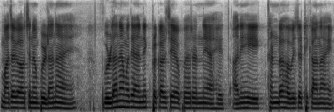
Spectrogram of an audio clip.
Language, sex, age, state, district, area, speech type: Marathi, male, 18-30, Maharashtra, Buldhana, rural, spontaneous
